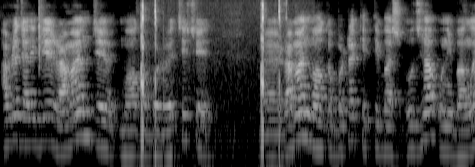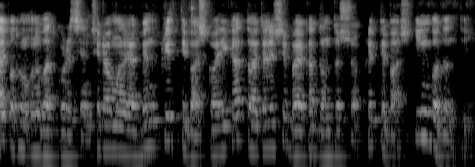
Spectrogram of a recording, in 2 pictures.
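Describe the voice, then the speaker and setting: Brisk and fairly bright, this mid-range male voice delivers an exam-prep Bengali spelling lesson. He is patient in his explanations and frequently asks "ঠিক আছে?" to make sure students keep up. Recorded at a distance, the audio carries room echo and a faint hum.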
